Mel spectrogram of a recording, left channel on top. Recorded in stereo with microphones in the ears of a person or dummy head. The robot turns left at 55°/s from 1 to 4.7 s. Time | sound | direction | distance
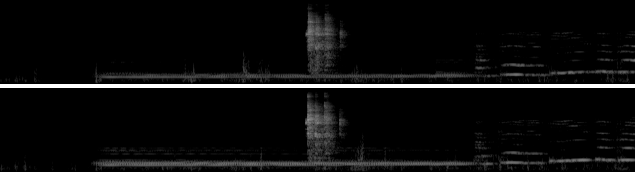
3.0 | a camera shutter | 45° right (ahead or behind) | 2 m
4.7 | singing | 50° right (ahead or behind) | 2.5 m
